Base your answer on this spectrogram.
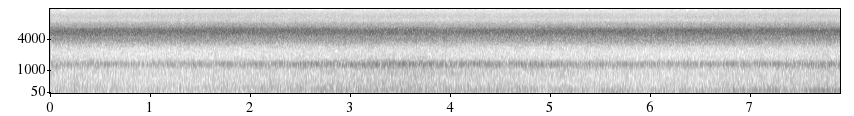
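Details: Many cicadas calling together in Middlesex County, New Jersey, during June 2013, a relentless shimmering hiss layered over a constant lower whine, steady in loudness from start to finish.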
